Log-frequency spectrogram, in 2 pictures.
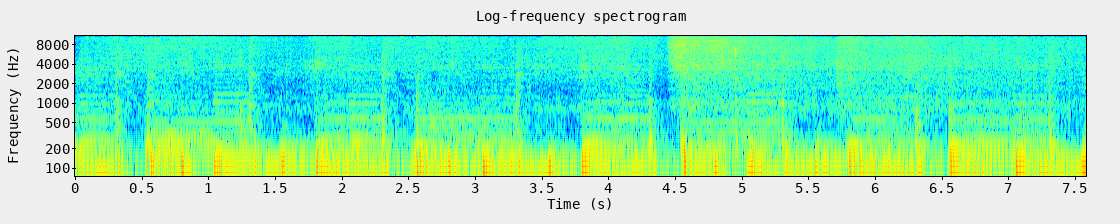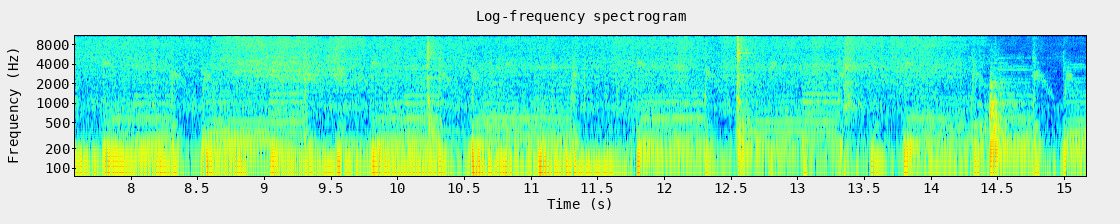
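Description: Flour-coated liver frying in butter in a pan, with a steady sizzle that swells louder about four seconds in and again about nine seconds in as the pieces are turned. Background music with a steady beat plays throughout.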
